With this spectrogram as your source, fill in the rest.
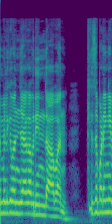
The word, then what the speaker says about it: वृंदावन: तो किस तरीके से इसका उच्चारण करेंगे? वृण द में आ की मात्रा दा व न तो मिलके बन जाएगा वृंदावन। कैसे पढ़ेंगे? वृंदावन।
